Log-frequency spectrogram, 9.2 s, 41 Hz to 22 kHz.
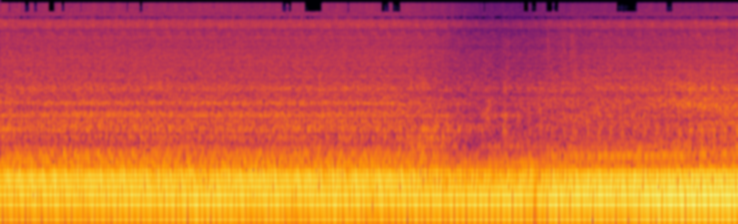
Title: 2011 Ford F-150 5.0 Rod Knock 2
